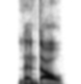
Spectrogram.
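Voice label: "nan2 dao4", Mandarin Chinese; HSK4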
